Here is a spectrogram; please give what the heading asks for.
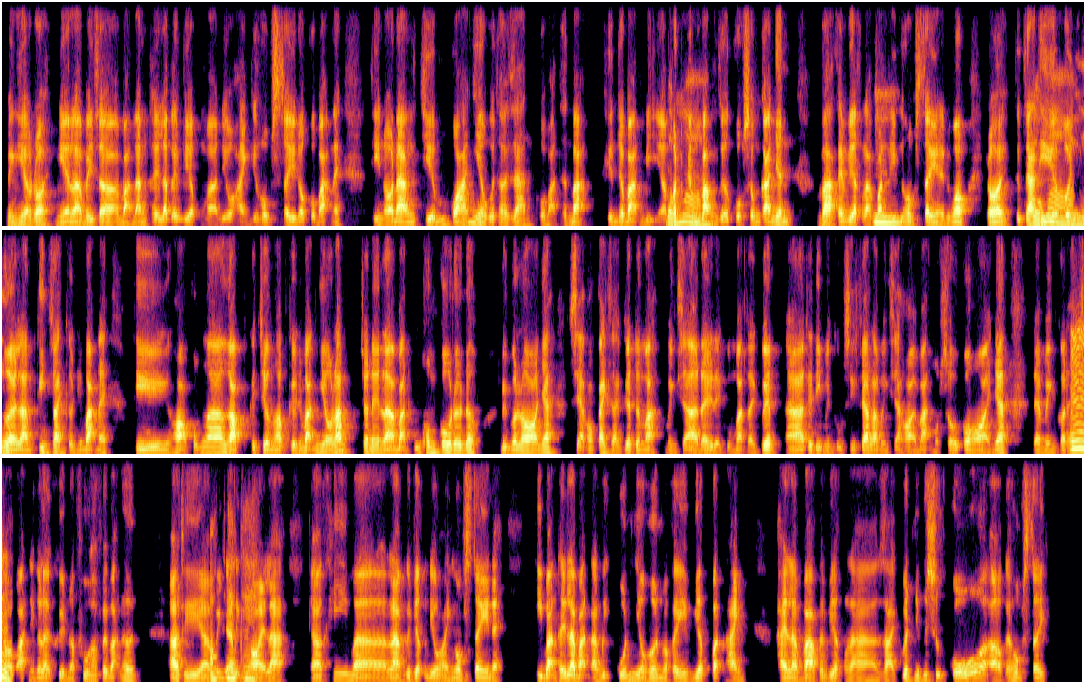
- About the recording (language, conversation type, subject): Vietnamese, advice, Làm sao bạn có thể cân bằng giữa cuộc sống cá nhân và trách nhiệm điều hành công ty khi áp lực ngày càng lớn?
- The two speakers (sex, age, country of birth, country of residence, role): female, 25-29, Vietnam, Vietnam, user; male, 30-34, Vietnam, Vietnam, advisor
- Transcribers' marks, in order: in English: "homestay"; in English: "homestay"; tapping; in English: "homestay"; in English: "homestay?"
